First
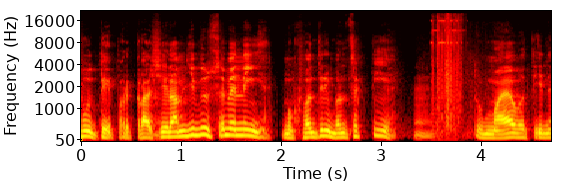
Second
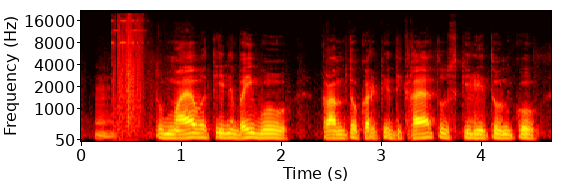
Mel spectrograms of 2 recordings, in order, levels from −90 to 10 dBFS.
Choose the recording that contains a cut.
first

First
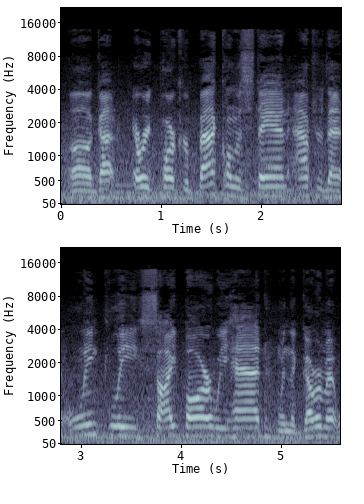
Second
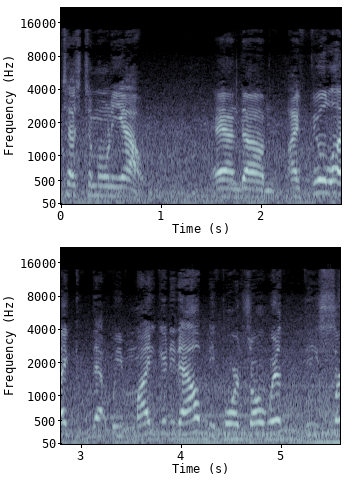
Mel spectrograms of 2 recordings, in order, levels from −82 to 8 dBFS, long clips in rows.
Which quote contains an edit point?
first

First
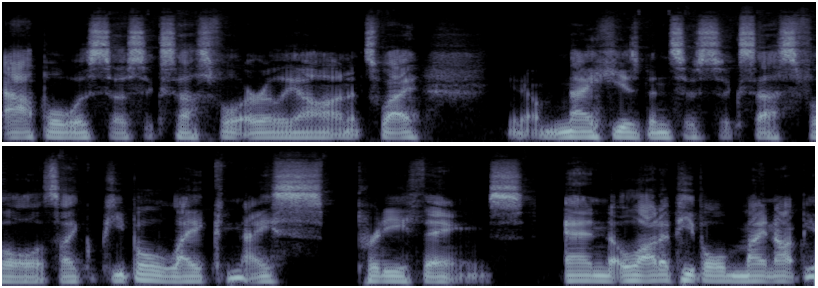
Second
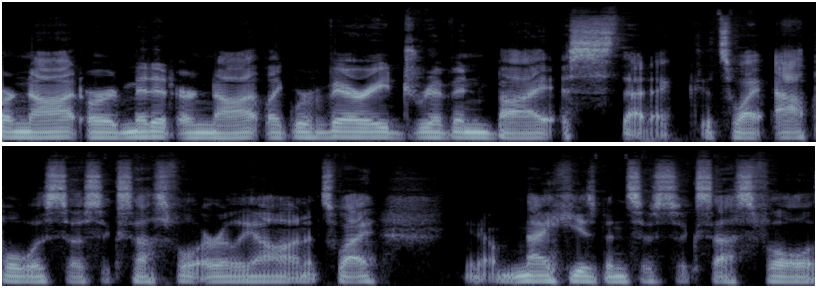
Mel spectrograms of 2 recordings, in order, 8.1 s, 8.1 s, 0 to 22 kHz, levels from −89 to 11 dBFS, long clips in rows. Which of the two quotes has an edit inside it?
first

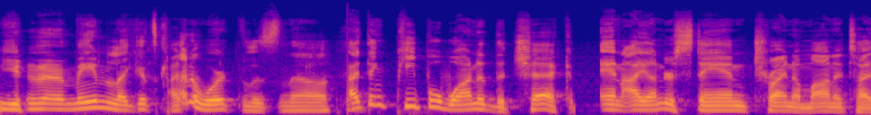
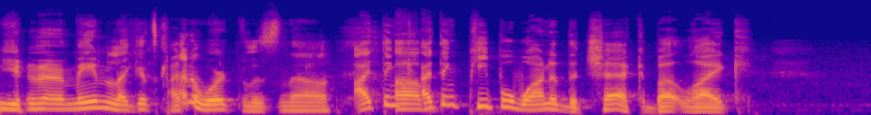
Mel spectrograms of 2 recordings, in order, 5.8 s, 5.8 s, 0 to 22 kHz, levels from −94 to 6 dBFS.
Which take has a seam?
first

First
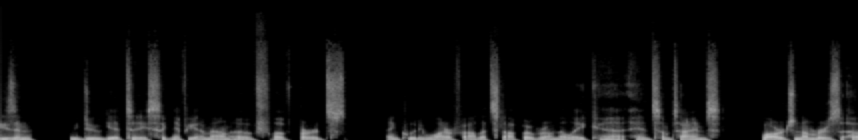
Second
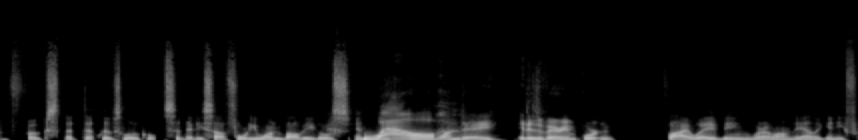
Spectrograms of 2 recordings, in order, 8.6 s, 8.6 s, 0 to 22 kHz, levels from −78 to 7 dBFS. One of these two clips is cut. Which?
second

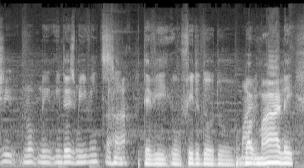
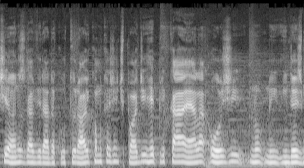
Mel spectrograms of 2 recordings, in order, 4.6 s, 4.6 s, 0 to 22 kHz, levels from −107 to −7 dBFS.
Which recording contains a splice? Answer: first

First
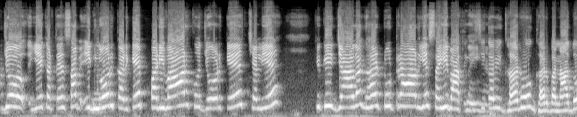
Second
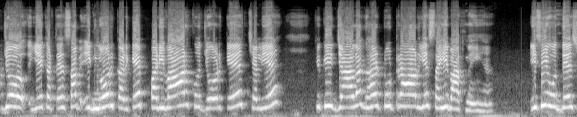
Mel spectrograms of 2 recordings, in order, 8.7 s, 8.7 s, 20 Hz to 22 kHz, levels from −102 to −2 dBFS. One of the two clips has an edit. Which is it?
first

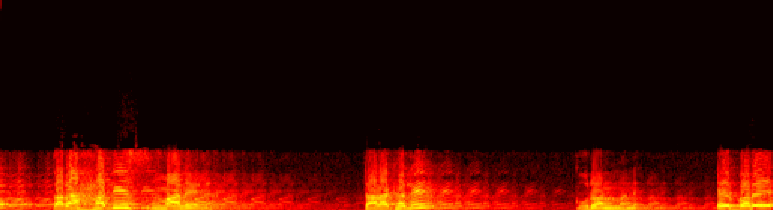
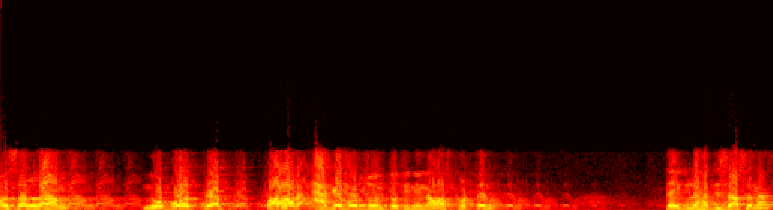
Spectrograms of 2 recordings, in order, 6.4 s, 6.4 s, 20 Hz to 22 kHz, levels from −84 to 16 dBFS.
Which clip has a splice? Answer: first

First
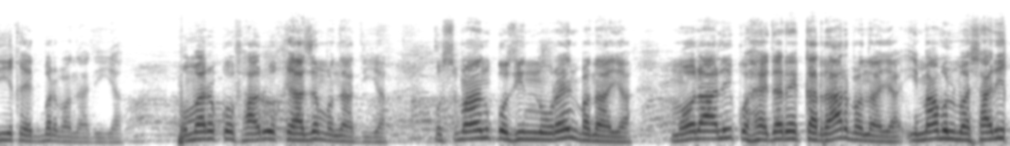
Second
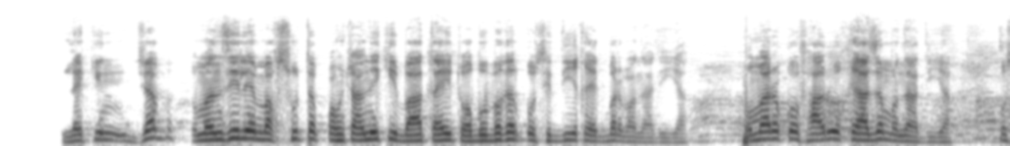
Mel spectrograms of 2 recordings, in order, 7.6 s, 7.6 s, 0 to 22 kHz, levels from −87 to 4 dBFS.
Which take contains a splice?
second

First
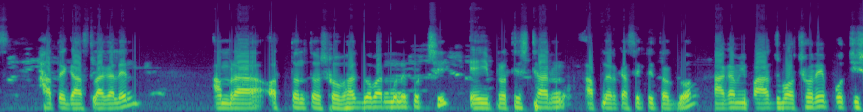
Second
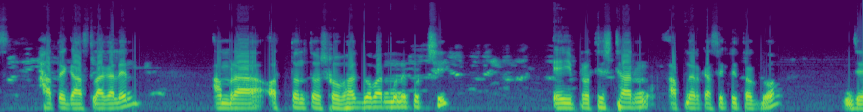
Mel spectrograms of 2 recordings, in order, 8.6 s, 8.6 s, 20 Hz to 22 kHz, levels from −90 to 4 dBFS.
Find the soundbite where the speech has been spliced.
first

